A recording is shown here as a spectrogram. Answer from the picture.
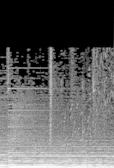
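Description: Music: an instrumental stretch of a song, with sustained chords over a deep, steady bass and no voice.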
